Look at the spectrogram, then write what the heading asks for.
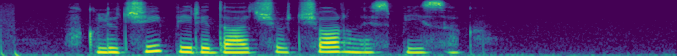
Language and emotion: Russian, sad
